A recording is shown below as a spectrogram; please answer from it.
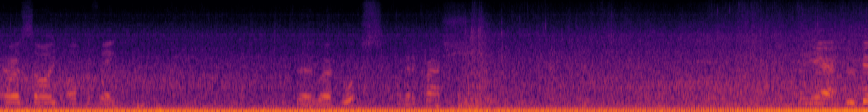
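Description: A narrowboat's diesel engine running steadily under way, a low even hum with no change in speed.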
